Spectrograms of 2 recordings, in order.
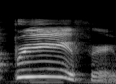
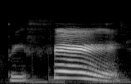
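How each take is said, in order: First: The stress is on the first syllable. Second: The stress is on the second syllable. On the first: The speaker calls it wrong. "Você não fala prefer" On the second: The speaker calls it right. "você fala prefer ... a sílaba tônica está no fer"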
